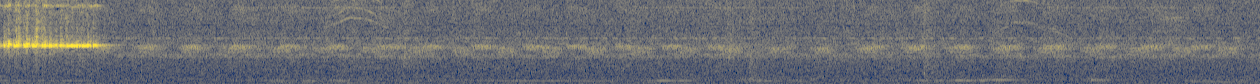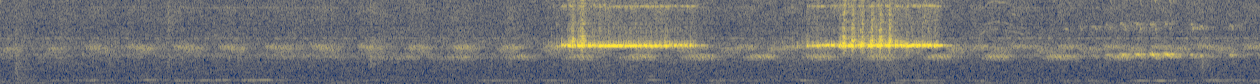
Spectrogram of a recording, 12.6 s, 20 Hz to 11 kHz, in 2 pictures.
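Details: Insects heard at night in front of a home's entrance on 30 August 2018, a hint of autumn in the air. Brief shrill trills open the clip and return twice later, over a steady, fast pulsing chirp chorus and low hum.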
